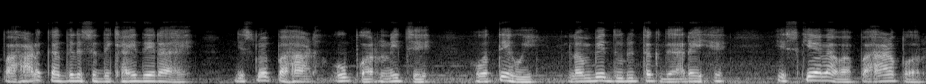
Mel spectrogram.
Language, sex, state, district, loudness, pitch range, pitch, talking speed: Hindi, male, Bihar, Katihar, -16 LUFS, 120-150 Hz, 135 Hz, 150 wpm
